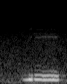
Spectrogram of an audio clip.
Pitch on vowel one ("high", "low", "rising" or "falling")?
low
